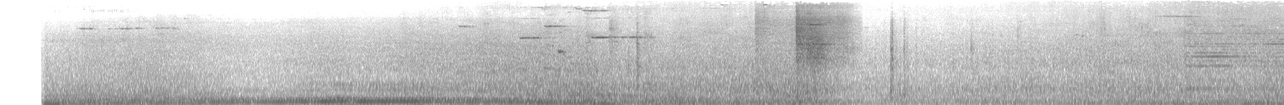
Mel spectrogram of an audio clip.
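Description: City bus drawing up to a stop: a steady engine hum whose pitch rises and then falls, then a short loud hiss of the air brakes about eleven seconds in as it halts, followed by the bus idling.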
